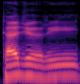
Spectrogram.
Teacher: جیم ساکن کو ہلا کر پڑھیں گے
